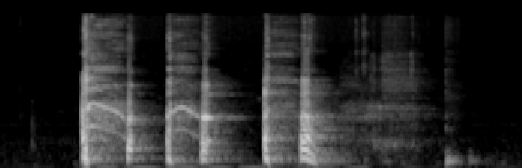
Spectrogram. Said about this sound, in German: hustet und äh, stützt sich am Tisch ab.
